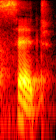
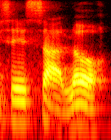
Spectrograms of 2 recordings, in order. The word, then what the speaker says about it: ça alors: look at the pronunciation you will know that we have two vowels or one vowel following another vowel sa okay and then aloh sometimes you are tempted to sort of merge the two and then say something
